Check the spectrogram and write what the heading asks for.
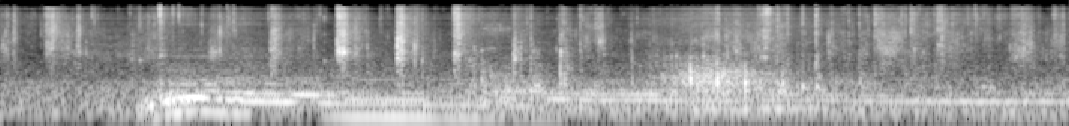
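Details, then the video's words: Oli and Nomy, two dogs on a raw prey-model diet, gnaw raw meat: rapid crackling bites, about three or four per second, with a low humming drone rising early and then fading beneath the crunching. "Oli&nomy VS.🍖RAW Food [ASMR] MUKBANG 犬が生の肉を食べる[咀嚼音] Dog VLOG"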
